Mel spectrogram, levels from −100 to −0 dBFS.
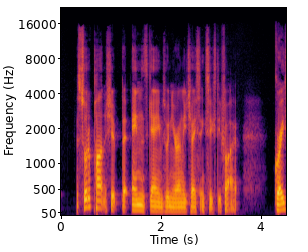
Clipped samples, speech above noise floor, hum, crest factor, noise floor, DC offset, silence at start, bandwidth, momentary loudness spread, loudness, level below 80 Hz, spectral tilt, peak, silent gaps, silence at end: under 0.1%; 34 dB; none; 18 dB; -54 dBFS; under 0.1%; 0.3 s; 15.5 kHz; 8 LU; -20 LUFS; -46 dBFS; -5.5 dB/octave; -2 dBFS; none; 0 s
